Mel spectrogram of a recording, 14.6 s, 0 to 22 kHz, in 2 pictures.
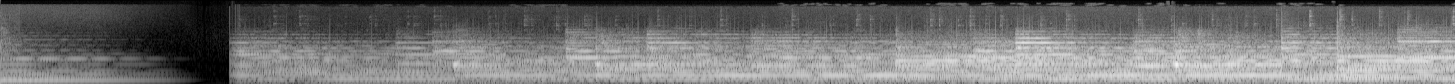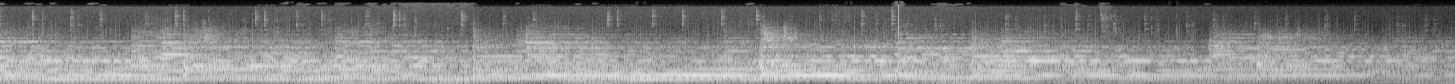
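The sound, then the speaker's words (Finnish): Church bells in the Czech Republic ring out loudly and continuously to mark exactly one year since the country's first COVID-19 death, several bells overlapping in a rich, resonant clangor that sustains without pause, with no voices present. “Kirkon kellot soivat Tsekin tasavallassa merkkinä siitä, että maan ensimmäisestä koronakuolemasta on kulunut täsmälleen vuosi.”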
